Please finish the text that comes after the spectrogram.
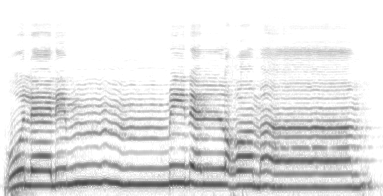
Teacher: അതിനൽ ഹൽക്കാണ് ഗൈനിൻ്റെ മഖ്റജ്, തൊണ്ടയുടെ ആദ്യ ഭാഗം. അവിടെ നിന്ന് തന്നെ സൗണ്ടിനെ കൊണ്ടുവരാൻ ശ്രദ്ധിക്കുക.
